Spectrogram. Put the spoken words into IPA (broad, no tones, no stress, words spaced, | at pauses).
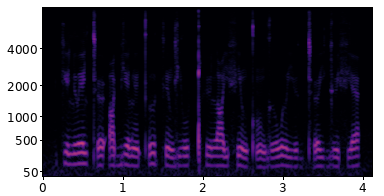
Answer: kʲølʲwelʲtʼø ʔɑbʲe lẽtʼɯkʲõɡ juǃʰy lɑjfʲõɡkʼõɡ ɯwɯjyɡ tʼøjɡyfʲæ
